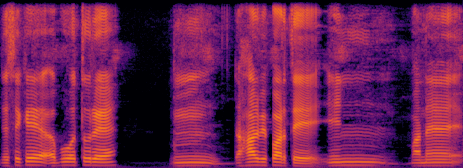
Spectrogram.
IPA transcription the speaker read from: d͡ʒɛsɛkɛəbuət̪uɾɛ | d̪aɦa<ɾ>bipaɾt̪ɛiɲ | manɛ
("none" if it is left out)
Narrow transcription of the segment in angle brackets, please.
ɾ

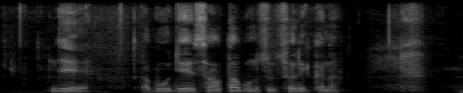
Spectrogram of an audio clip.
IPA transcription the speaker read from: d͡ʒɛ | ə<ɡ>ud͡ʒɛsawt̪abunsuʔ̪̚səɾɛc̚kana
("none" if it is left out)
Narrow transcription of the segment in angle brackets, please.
b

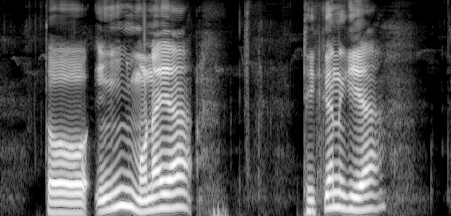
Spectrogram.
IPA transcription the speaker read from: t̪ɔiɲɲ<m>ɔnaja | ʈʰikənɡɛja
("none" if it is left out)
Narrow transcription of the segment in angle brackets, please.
m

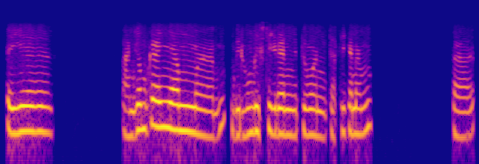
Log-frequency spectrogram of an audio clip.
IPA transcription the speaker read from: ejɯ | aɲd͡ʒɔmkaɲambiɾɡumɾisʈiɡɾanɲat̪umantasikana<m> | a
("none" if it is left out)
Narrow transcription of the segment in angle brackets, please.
m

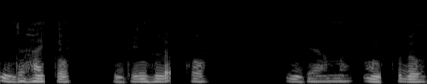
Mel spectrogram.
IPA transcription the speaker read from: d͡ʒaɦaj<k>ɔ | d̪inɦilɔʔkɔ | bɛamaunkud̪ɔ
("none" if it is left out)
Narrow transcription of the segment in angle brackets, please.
k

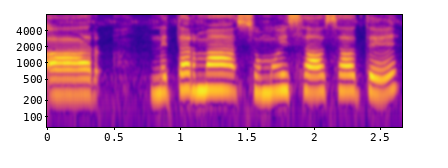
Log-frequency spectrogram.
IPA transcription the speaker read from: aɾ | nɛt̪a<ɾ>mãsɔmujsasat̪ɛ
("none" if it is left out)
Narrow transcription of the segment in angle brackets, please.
ɾ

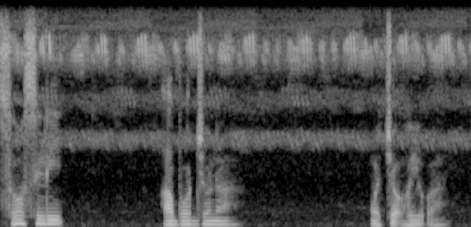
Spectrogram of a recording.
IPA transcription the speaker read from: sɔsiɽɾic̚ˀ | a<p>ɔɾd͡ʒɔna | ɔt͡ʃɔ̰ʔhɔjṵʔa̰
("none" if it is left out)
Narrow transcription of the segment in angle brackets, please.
b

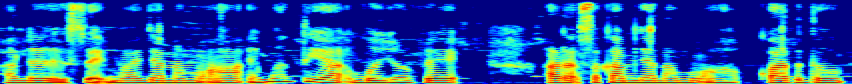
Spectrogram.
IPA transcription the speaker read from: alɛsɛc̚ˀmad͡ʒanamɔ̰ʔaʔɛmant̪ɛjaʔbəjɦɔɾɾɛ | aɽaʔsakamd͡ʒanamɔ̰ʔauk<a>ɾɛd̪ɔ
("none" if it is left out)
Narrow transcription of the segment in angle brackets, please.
a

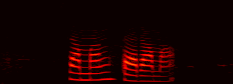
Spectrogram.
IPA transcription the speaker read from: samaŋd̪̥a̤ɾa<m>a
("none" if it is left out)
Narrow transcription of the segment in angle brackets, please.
m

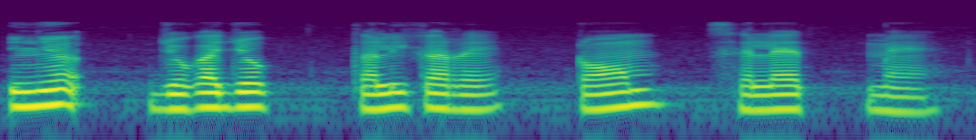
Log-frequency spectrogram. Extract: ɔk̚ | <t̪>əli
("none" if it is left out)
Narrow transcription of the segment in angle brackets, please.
t̪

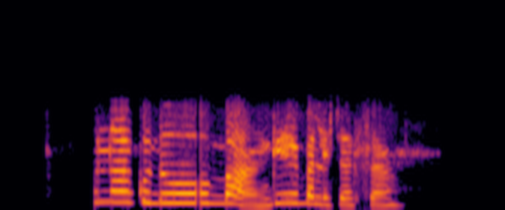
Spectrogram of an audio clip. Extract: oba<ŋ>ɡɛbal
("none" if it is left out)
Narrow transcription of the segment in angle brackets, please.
ŋ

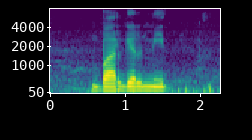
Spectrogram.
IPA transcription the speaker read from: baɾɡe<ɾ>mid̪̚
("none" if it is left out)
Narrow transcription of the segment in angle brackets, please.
l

